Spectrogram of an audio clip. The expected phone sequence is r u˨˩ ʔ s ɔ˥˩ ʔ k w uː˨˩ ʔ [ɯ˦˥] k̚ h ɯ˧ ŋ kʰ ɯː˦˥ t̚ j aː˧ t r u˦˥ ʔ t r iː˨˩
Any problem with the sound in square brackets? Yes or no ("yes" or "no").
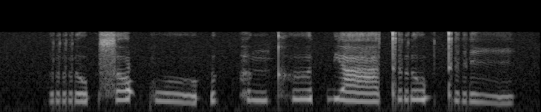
no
